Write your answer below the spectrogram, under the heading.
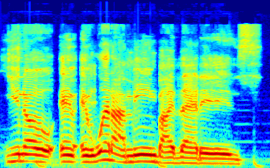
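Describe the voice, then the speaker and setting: A man chatting casually about sports as a panel guest, repeating words haltingly as he builds his points. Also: fairly high pitch, soft background music.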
